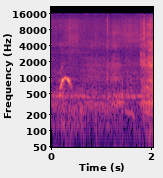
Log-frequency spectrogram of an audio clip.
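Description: A faint single short bird call, rising then falling in pitch, about a quarter second in.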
